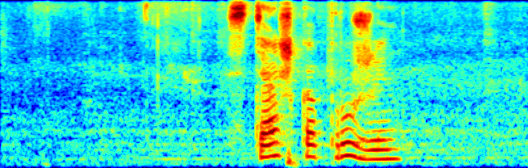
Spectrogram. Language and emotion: Russian, neutral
